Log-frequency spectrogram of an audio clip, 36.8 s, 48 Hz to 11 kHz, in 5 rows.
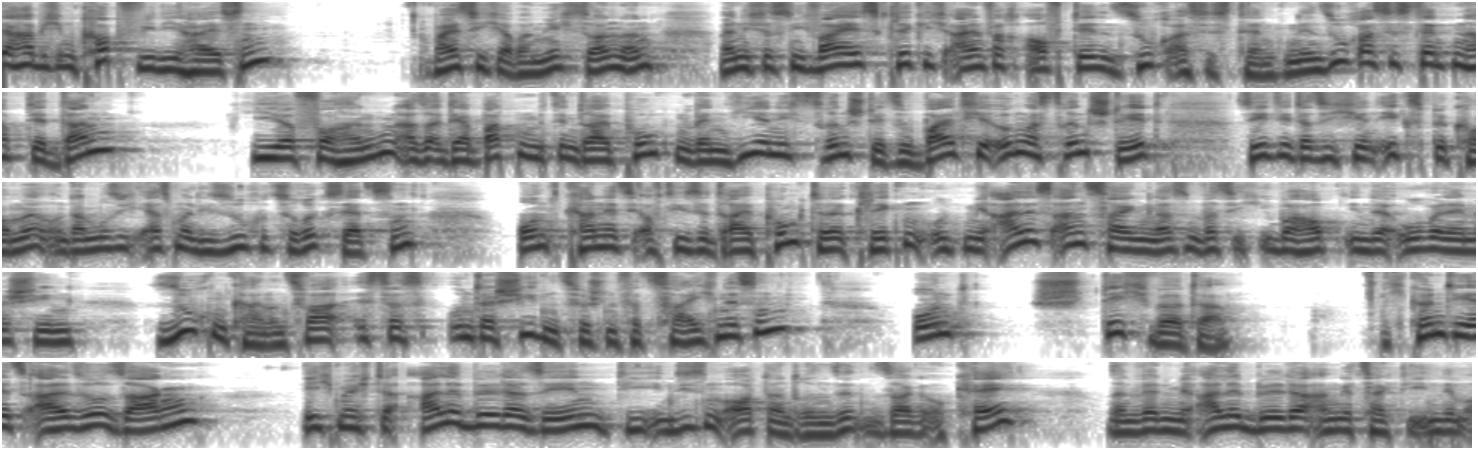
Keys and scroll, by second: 12.3 k.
